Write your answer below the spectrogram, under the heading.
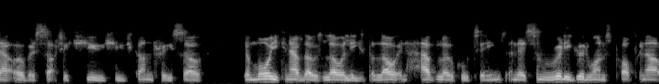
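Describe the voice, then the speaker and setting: A man with an English accent speaks in a fairly low voice with monotone, flat intonation. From London, England. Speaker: soccer coach. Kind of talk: casual interview. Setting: podcast.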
